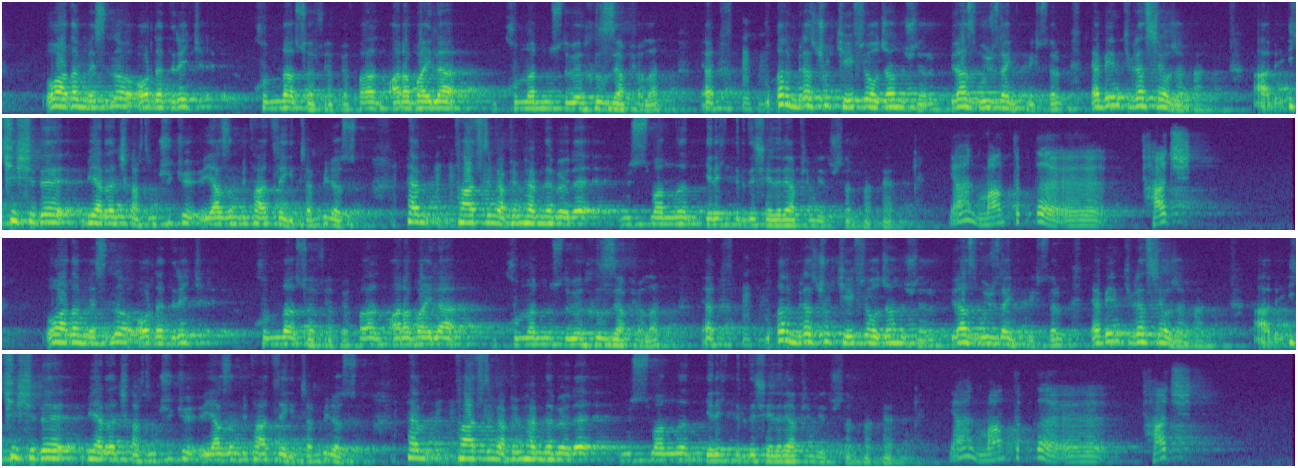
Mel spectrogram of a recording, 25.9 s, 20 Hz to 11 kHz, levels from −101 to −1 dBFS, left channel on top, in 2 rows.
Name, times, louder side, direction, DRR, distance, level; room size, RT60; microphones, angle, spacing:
voice 1, 0.5-1.9 2.2-4.6 5.0-6.6 7.0-7.2 7.8-10.6 10.9-12.0 12.5-16.4 17.0-21.9, left 1 dB, 45° left, 5 dB, 1.7 m, -21 dB
voice 2, 22.4-23.0 23.3-24.0 24.4-24.9, left 4 dB, 75° left, 10 dB, 1.1 m, -28 dB
29.5 x 19.0 x 7.6 m, 1.3 s
head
